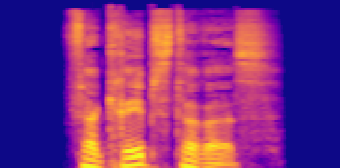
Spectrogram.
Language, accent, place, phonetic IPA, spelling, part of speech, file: German, Germany, Berlin, [fɛɐ̯ˈkʁeːpstəʁəs], verkrebsteres, adjective, De-verkrebsteres.ogg
- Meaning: strong/mixed nominative/accusative neuter singular comparative degree of verkrebst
